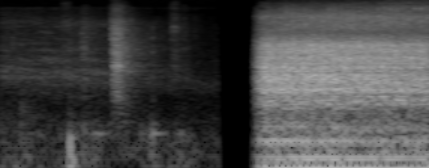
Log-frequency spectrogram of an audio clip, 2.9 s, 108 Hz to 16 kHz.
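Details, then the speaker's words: Very tired Suzuki Burgman 650, odometer 39,000 km but real mileage far higher, just started after the faulty C51 sensor was replaced and the variator worked: loud coarse rumble with rattle on idle; timing chain stretched beyond tensioner's reach. "after the replacement Varik worked but listen to this rumble"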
